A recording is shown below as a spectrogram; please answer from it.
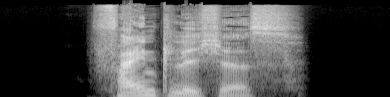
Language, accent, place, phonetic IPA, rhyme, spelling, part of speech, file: German, Germany, Berlin, [ˈfaɪ̯ntlɪçəs], -aɪ̯ntlɪçəs, feindliches, adjective, De-feindliches.ogg
- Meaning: strong/mixed nominative/accusative neuter singular of feindlich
